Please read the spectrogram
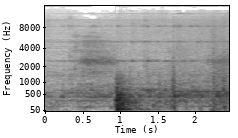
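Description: An upturned drinking glass sliding across a wooden table-top under several people's fingertips, with a sharp knock about a second in and a few lighter clicks and scrapes after it.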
